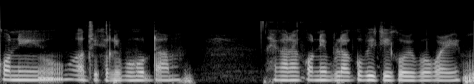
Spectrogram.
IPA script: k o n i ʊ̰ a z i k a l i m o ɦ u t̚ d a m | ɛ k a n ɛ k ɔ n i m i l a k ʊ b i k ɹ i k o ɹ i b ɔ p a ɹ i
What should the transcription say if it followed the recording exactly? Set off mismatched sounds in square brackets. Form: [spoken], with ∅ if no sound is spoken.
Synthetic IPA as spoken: k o n i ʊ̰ a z i k a l i [b] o ɦ u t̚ d a m | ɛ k a n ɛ k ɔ n i [b] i l a k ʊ b i k ɹ i k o ɹ i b ɔ p a ɹ i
